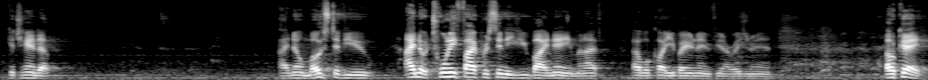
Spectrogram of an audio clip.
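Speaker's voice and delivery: ordinary talk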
